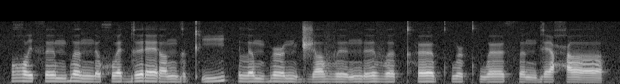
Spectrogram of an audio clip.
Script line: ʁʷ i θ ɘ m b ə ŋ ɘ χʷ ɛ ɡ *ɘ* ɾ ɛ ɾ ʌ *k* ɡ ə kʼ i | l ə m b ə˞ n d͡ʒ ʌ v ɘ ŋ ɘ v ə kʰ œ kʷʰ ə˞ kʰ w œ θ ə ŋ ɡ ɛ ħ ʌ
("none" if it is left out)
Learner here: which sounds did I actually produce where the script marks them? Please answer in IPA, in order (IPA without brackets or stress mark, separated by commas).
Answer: ɘ, ŋ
